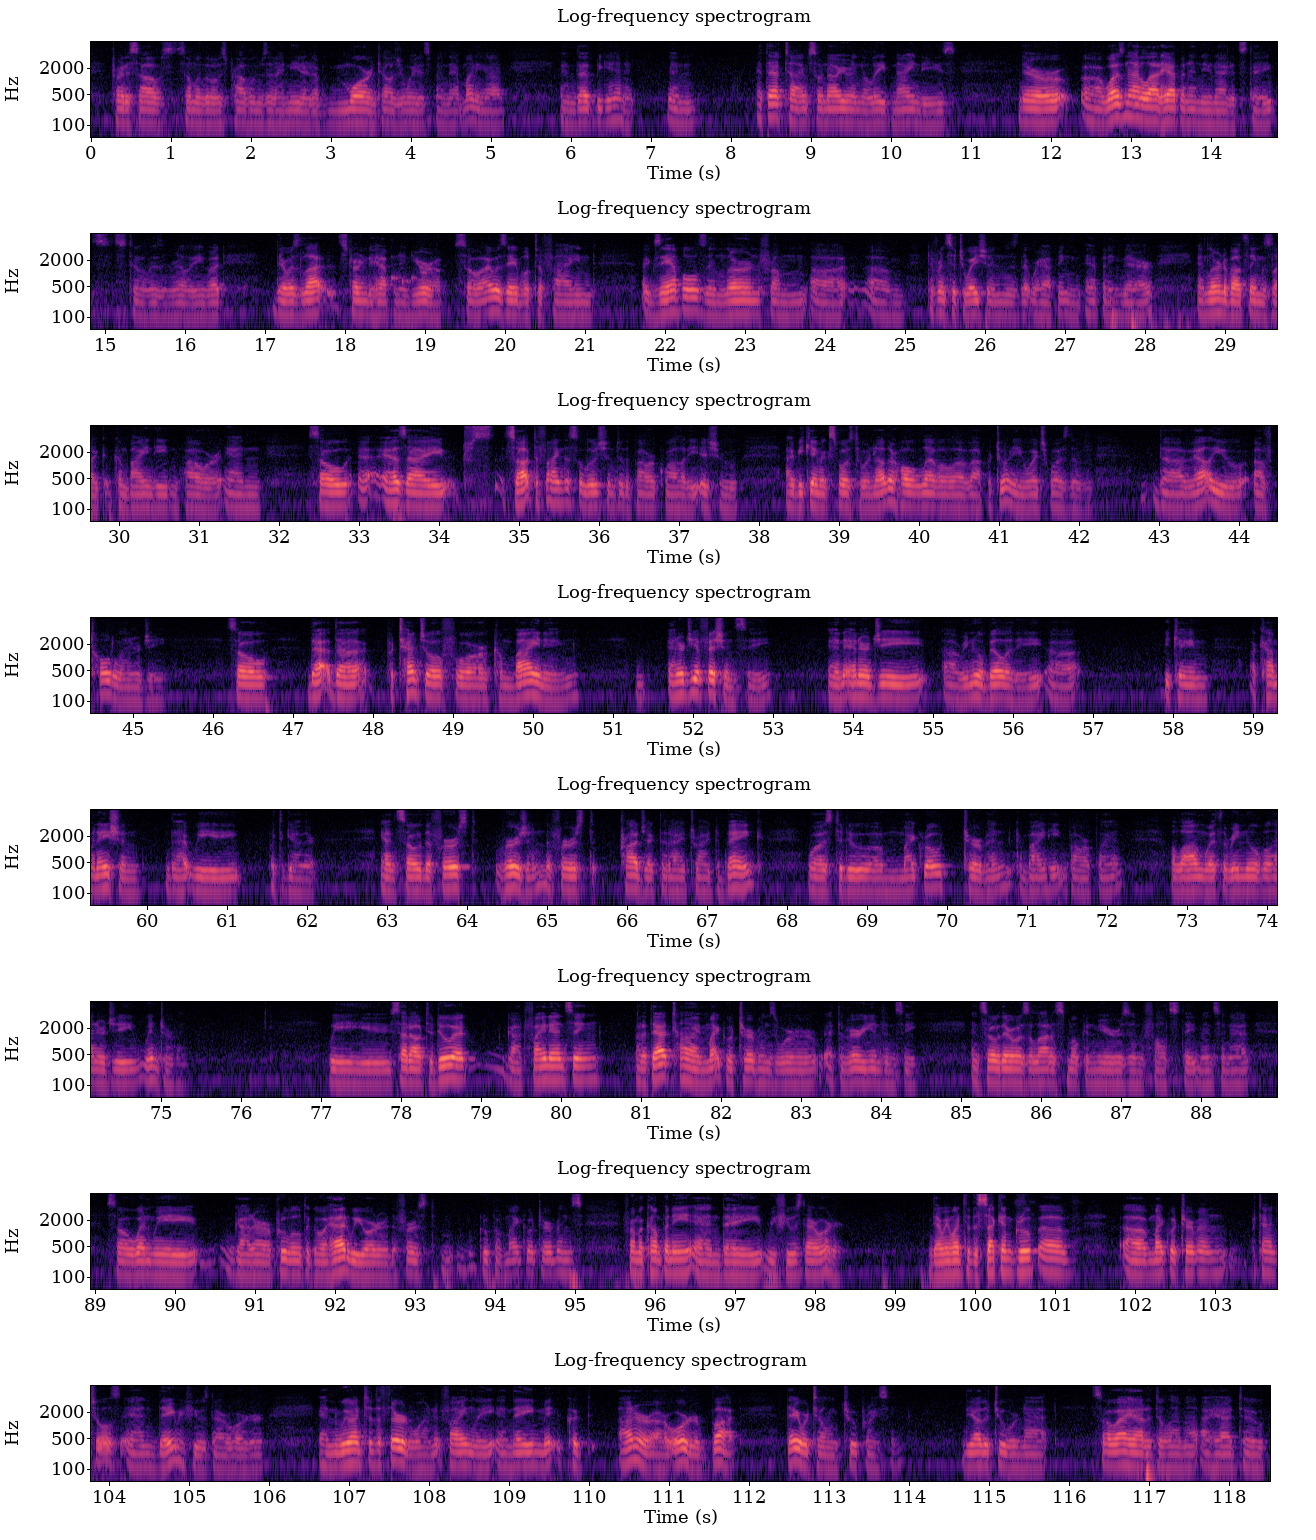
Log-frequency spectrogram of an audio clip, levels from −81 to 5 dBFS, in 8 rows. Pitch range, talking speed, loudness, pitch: 110-125 Hz, 140 wpm, -31 LUFS, 115 Hz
